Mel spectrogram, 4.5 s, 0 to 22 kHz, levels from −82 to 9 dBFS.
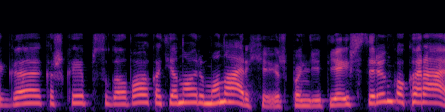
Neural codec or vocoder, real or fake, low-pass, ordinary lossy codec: none; real; 7.2 kHz; Opus, 64 kbps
